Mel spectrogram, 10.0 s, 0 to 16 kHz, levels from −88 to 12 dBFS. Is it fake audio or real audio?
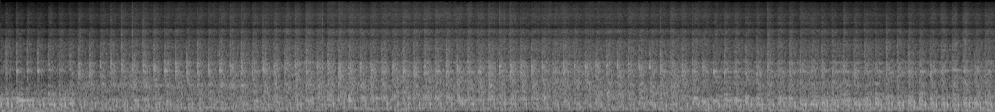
fake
